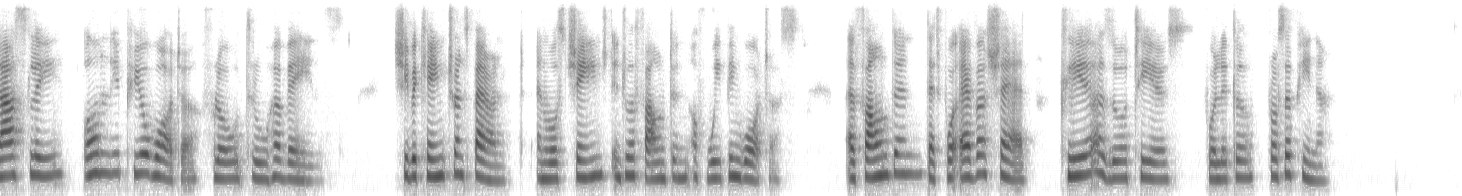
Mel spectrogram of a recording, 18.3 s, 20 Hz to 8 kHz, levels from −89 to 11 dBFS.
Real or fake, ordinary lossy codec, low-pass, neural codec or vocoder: fake; Opus, 32 kbps; 7.2 kHz; codec, 16 kHz, 0.8 kbps, ZipCodec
